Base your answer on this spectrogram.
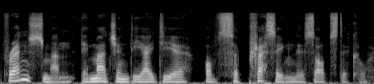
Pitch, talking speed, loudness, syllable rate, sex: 120 Hz, 145 wpm, -19 LUFS, 5.0 syllables/s, male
